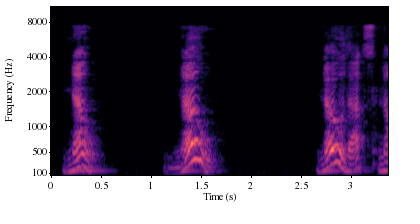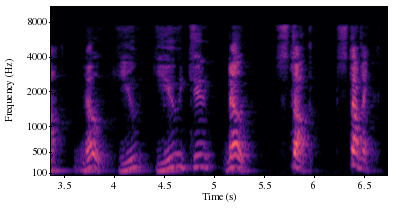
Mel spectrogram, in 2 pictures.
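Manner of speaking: high, loud little sprite voice. Narrator voicing the listener's familiar as they touch a dagger, in a little sprite voice. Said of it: "your familiar, and she says".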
